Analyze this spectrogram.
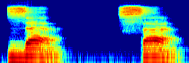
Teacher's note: Kemudian bagian yang berikutnya adalah huruf-huruf safir, yaitu suara burung dengan cara lidah masuk ke dalam dan gigi dalam keadaan merapat.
